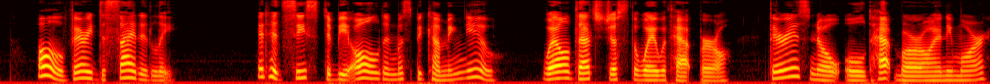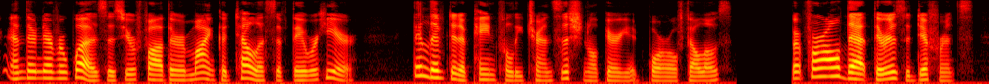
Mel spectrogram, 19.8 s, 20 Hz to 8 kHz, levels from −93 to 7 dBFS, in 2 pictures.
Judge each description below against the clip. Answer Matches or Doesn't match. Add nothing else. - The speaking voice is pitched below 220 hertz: Matches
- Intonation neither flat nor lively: Doesn't match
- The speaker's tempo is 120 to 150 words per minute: Doesn't match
